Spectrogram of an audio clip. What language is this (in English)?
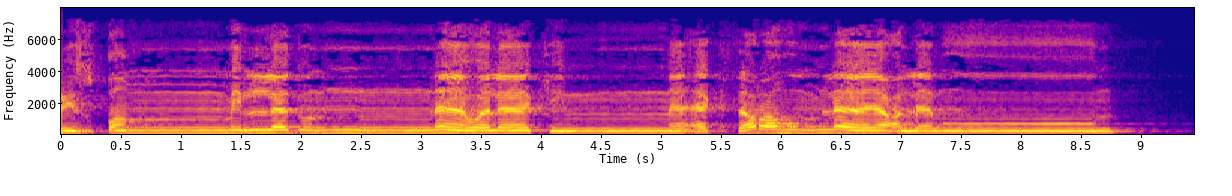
Arabic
